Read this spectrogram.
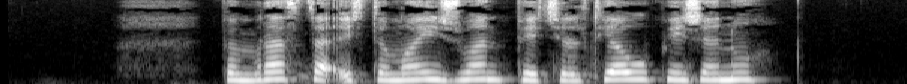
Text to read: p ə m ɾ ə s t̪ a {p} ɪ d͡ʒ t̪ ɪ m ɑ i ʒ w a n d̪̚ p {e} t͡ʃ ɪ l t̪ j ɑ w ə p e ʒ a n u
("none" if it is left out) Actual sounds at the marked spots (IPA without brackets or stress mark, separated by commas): ʔ, e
